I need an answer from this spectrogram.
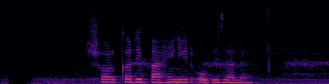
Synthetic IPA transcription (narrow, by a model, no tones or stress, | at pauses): ʃɔɾkaɾibaɦiniɾobʱid͡ʑane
